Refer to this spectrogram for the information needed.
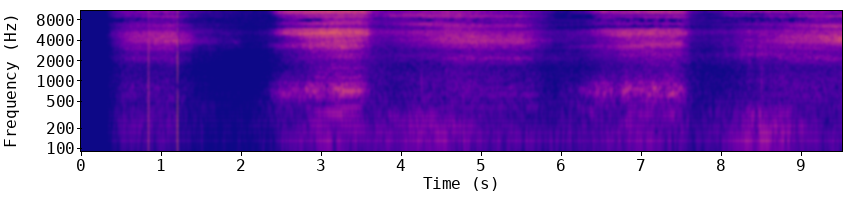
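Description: Repeated low, rattling snores on each in-breath, about four over several seconds, after a couple of sharp clicks; typical snoring.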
